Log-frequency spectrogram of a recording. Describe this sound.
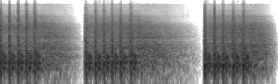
Machine gun shots/bursts.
